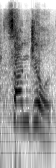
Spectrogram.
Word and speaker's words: Sanjyot: Yeah, Sanjyot. Yes. Sanjyot? Yeah. like the sun.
